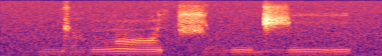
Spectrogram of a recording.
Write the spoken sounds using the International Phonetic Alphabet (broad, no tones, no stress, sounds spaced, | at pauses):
ɡʲ ɔ̤ ŋ ɔ̃ t͡ɕ o̤ n d͡ʒ i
